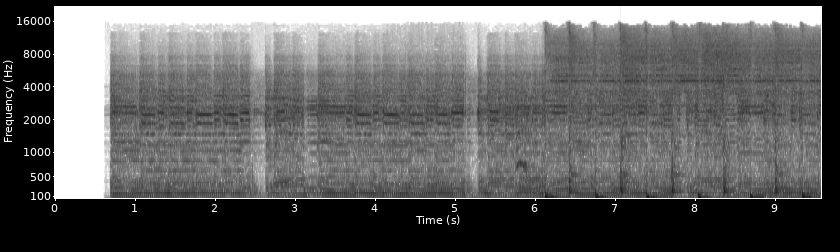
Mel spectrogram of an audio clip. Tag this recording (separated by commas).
Music, Electric guitar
